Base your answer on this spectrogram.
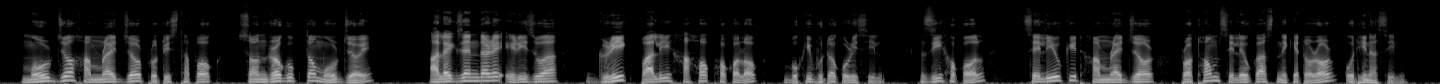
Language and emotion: Assamese, neutral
